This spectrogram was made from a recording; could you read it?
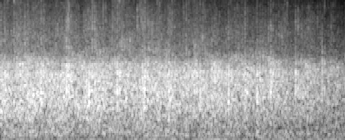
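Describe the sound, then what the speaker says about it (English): Sustained applause from a room of guests at a college foundation partner breakfast, thick and continuous clapping at an even level that eases slightly toward the end. "That deserves a round of applause."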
